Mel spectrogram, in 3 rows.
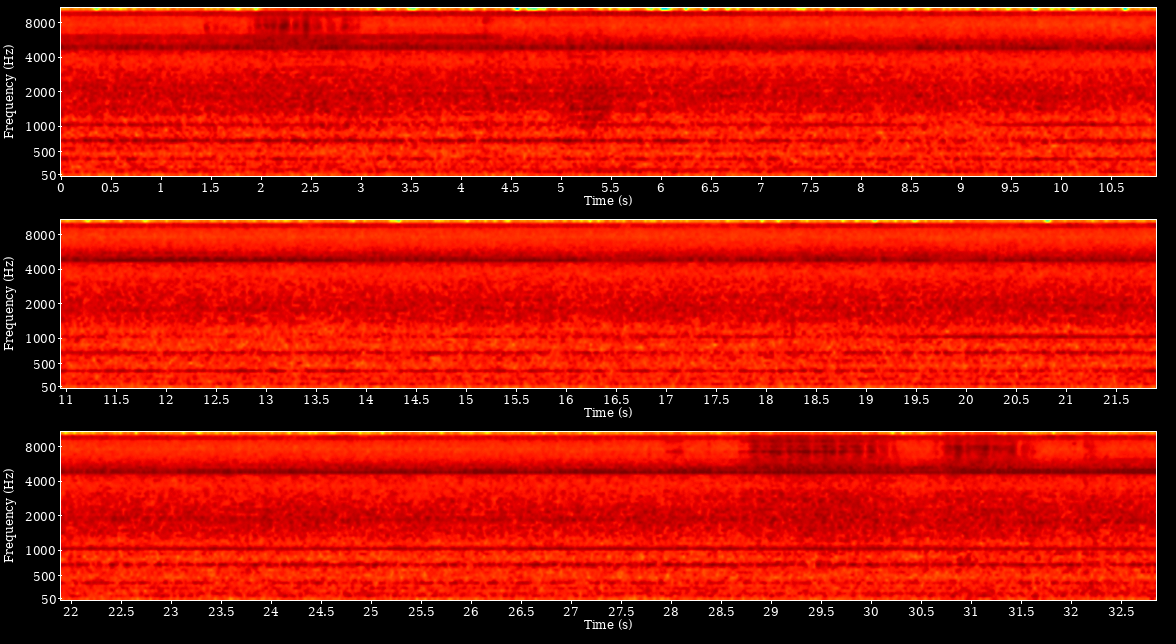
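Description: Steady machine hum with several constant whining tones: a Daewoo Puma 200MS CNC turn-mill center running its C axis, with a shop air compressor running underneath.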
